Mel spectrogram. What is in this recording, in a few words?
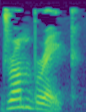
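"drum brake", English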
